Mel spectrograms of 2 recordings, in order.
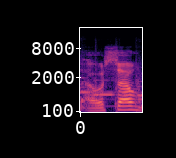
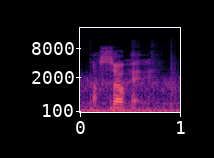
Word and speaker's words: Osohe: Please, it's Oso? Now I'm gonna get it wrong. It's Oso? Oh, I guess the E is silent. Osohe. Aswaha.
